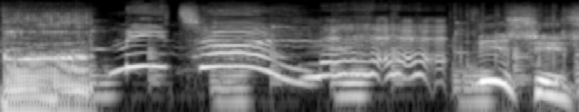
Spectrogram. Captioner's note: snorts; bleating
